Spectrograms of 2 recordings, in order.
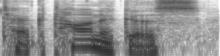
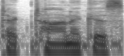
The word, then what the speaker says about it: Tectonicus: The program that I use for mapping the Shaft lands is called Tectonicus, which is spelled TECTONICUS.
